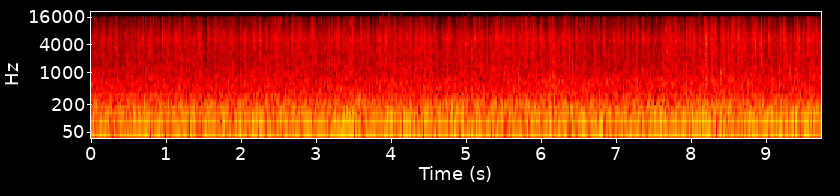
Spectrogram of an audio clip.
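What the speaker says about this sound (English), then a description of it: "Barely out ahead of this storm right now." Heavy rain from a Midwest severe thunderstorm drums on a storm chaser's moving car, a loud, dense, unbroken wash of spatter over low road and engine rumble.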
